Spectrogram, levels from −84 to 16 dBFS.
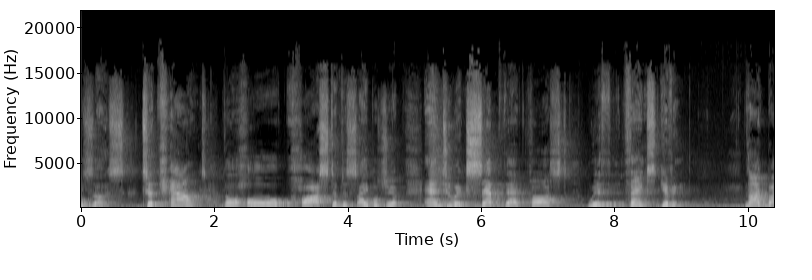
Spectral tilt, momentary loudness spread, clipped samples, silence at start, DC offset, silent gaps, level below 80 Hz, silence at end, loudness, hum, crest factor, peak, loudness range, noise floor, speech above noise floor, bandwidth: -3.5 dB/octave; 12 LU; under 0.1%; 0 s; under 0.1%; none; -54 dBFS; 0 s; -19 LUFS; none; 18 dB; -2 dBFS; 2 LU; -39 dBFS; 20 dB; 17.5 kHz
